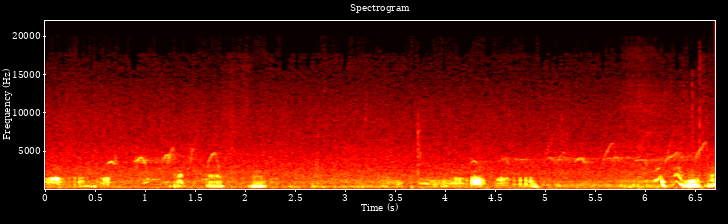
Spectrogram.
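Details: At a Kanto-region stream in Japan on 1 April 2021, a hidden Tago's brown frog gives scattered short, rasping croaks in loose clusters, with thin high whistled sounds faintly in the background.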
